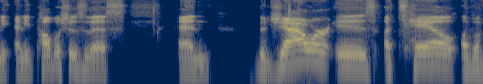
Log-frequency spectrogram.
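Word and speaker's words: Giaour: the jower and it's it's spelled g a o Ur as far as we can tell Byron and Company probably pronounced it Jer um it's it's you know there's debate whether it's a hard G or a soft G it seems to be Jer in that time and the jower was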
